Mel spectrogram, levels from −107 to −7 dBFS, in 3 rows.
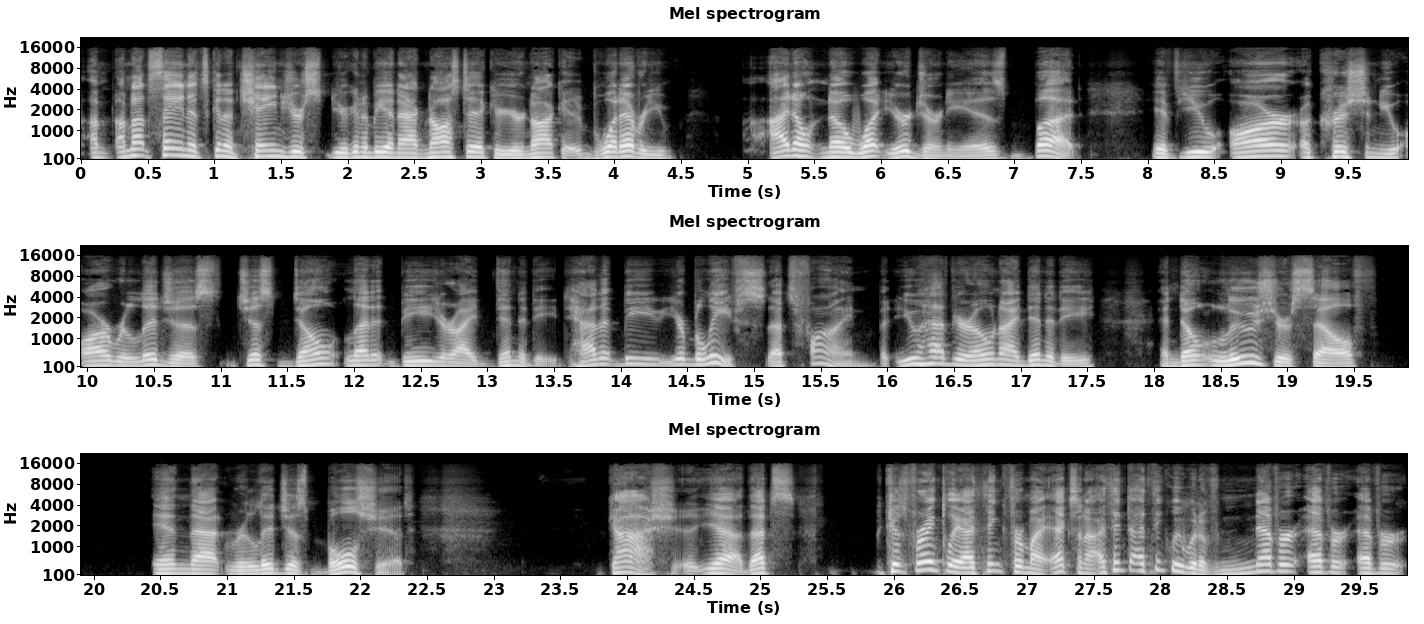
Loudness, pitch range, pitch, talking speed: -22 LUFS, 130-175 Hz, 155 Hz, 175 wpm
